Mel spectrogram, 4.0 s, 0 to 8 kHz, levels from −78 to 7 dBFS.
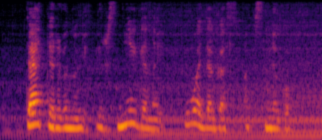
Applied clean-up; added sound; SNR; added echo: none; Accelerating, revving, vroom; 12 dB; none.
